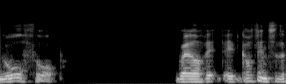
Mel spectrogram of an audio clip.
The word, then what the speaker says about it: Althorp: I wrote to the new Earl, Charles Spencer, and got a letter back saying, yes, Althorp was definitely the pronunciation used by the family.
